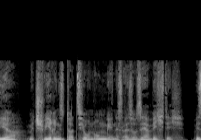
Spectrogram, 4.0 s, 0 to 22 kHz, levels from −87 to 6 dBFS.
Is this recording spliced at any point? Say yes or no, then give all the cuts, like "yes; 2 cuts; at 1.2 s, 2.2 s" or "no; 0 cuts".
no; 0 cuts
